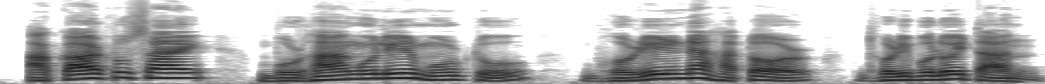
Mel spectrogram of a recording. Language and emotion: Assamese, neutral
